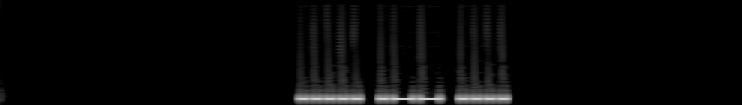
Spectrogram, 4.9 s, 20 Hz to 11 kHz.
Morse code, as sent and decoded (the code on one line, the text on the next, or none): ..... .-- ....
5WH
